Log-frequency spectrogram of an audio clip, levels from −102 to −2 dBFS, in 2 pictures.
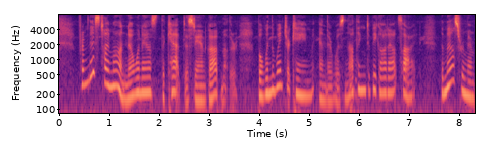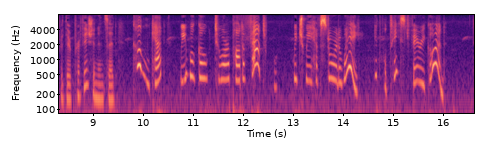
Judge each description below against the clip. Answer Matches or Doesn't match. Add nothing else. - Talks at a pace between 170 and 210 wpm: Matches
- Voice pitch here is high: Matches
